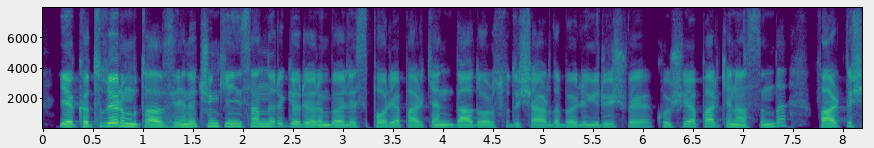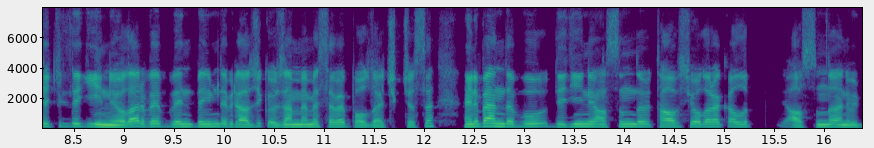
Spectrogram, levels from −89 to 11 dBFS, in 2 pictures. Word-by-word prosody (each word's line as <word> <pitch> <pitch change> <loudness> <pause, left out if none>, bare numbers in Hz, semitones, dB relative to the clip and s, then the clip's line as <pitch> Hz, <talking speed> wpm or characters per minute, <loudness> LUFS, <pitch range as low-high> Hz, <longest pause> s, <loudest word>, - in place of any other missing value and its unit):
Ya, 155 -1 +6
katılıyorum 175 +3 +6
bu 150 - +2
tavsiyene, 135 +2 +3
çünkü 175 0 0
insanları 165 0 +1
görüyorum, 135 -7 +1
böyle, 125 0 0
spor 135 +2 -3
yaparken, 130 -1 -1
daha 120 -1 +2
doğrusu 125 +1 -4
dışarıda, 125 +1 -2
böyle, 130 0 -3
yürüyüş 130 +5 -4
ve 140 0 -4
koşu 135 +3 -5
yaparken 150 -1 0
aslında. 130 - -2 0.3
Farklı 140 +4 +3
şekilde 165 -1 -3
giyiniyorlar 155 +1 +3
ve 165 -2 -2
bu - - -12
ben 150 0 -1
benim 155 +1 0
de 160 -1 -3
birazcık 145 +2 -1
özenmeme 140 +2 +1
sebep 145 0 -3
oldu 120 -2 -2
açıkçası. 115 - -6 0.3
Hani, 150 +3 +3
ben 170 -2 +4
de, 165 -1 -1
bu 165 0 -3
dediğini 155 +2 0
aslında 155 +2 -2
tavsiye 135 +1 -1
olarak 150 +1 -2
alıp, 150 -1 -4 0.3
aslında, 135 +2 -2
hani, 130 -2 -1
145 Hz, 155 wpm, -23 LUFS, 130-160 Hz, 0.3 s, Ya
